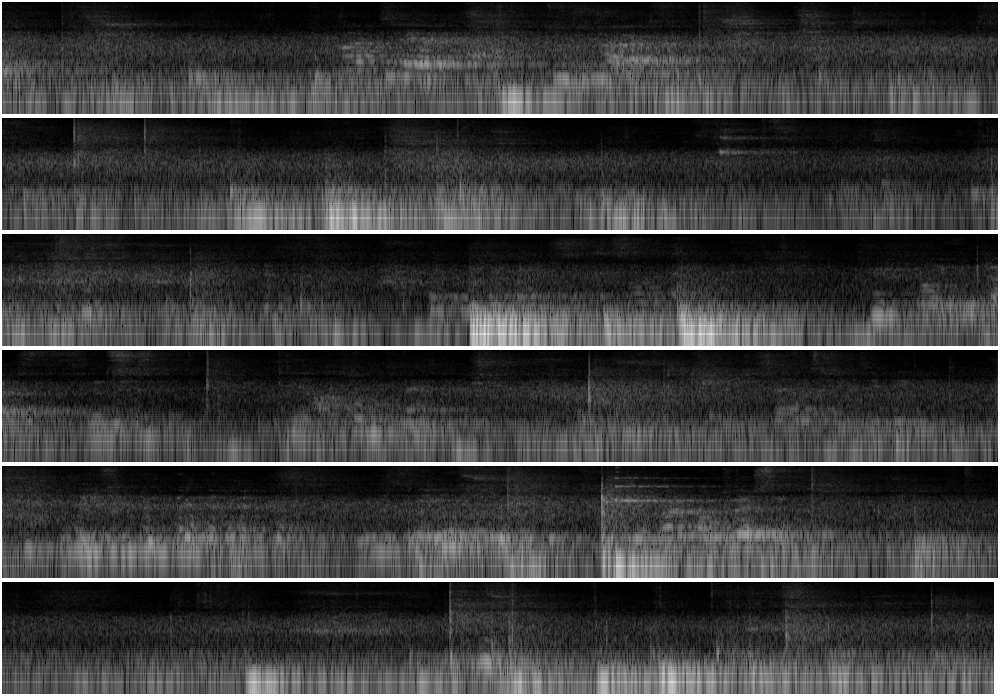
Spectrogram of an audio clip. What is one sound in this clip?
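Shoes shuffle and thud on a wooden floor.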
